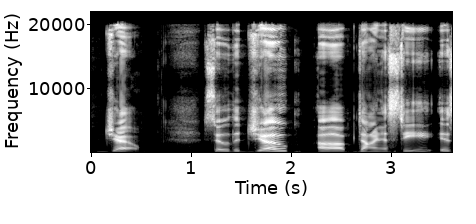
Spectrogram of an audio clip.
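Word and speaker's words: Zhou: a really complicated word but it actually is pronounced Jo so the joke dynasty is second they will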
